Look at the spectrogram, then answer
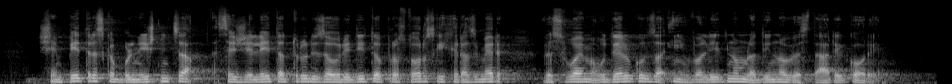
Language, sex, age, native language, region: Slovenian, male, 30-49, Slovenian, Pomurje region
